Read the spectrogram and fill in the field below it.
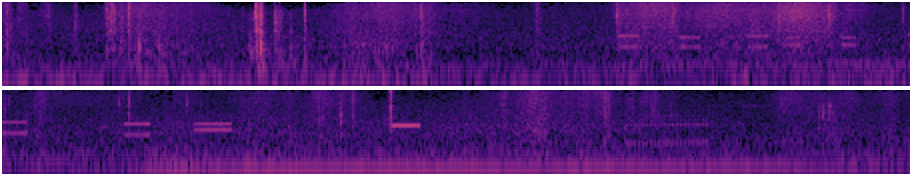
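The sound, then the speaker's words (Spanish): A limousine's car phone is dialed for a long-distance call in a quick run of electronic keypad tones. Each beep is short and distinct against a low, steady engine hum, with a few clicks and handling noises. “Charlie sonríe desde el coche, eleva el cristal y mira el teléfono de la limusina.”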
